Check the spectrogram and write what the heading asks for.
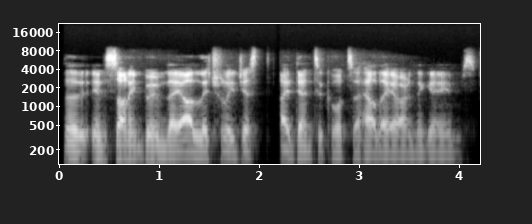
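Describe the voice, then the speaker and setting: A man's voice: deep voice, level tone, fairly quick, clear, resonant tone. A man co-hosting a podcast, chatting casually about cartoons like an enthusiastic fan. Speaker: podcast co-host. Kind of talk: casual chat reviewing cartoons.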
